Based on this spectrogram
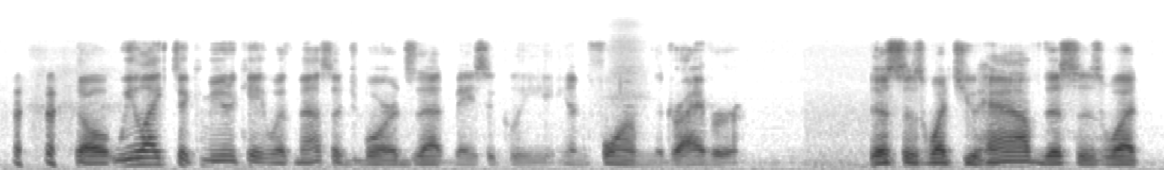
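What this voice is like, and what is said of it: Slight accent. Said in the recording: “You have a slight accent”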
